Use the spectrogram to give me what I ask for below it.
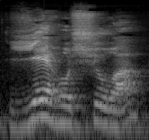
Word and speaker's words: Yehoshua: In order for you to pronounce Yehoshua, under the Yud you need to put a Shva, the two dots.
